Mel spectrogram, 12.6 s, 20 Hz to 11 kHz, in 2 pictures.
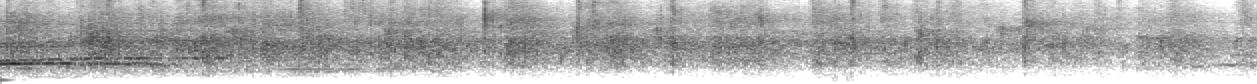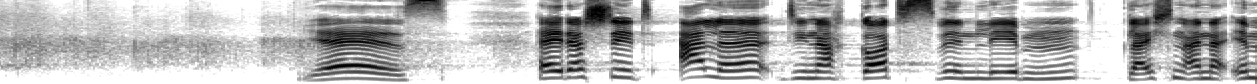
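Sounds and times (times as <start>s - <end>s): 
crowd applauding: 0.0s - 7.8s
speech: 7.8s - 12.5s.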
